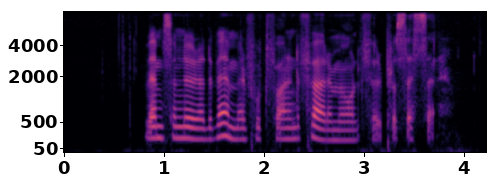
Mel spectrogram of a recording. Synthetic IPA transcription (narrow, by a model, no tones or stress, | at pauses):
vɛmsɔmlʉ̟ːɾad̪əvɛmːæɾfʊʈːfɑ̰ːɾand̪əfœːɾəmoːlfœ̰ɾpʰɾʊsɛsːə̰ɾ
